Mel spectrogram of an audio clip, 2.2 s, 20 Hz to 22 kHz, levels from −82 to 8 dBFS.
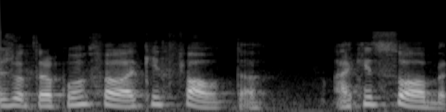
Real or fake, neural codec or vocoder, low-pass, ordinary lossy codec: fake; codec, 16 kHz, 4 kbps, FreqCodec, larger model; none; none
